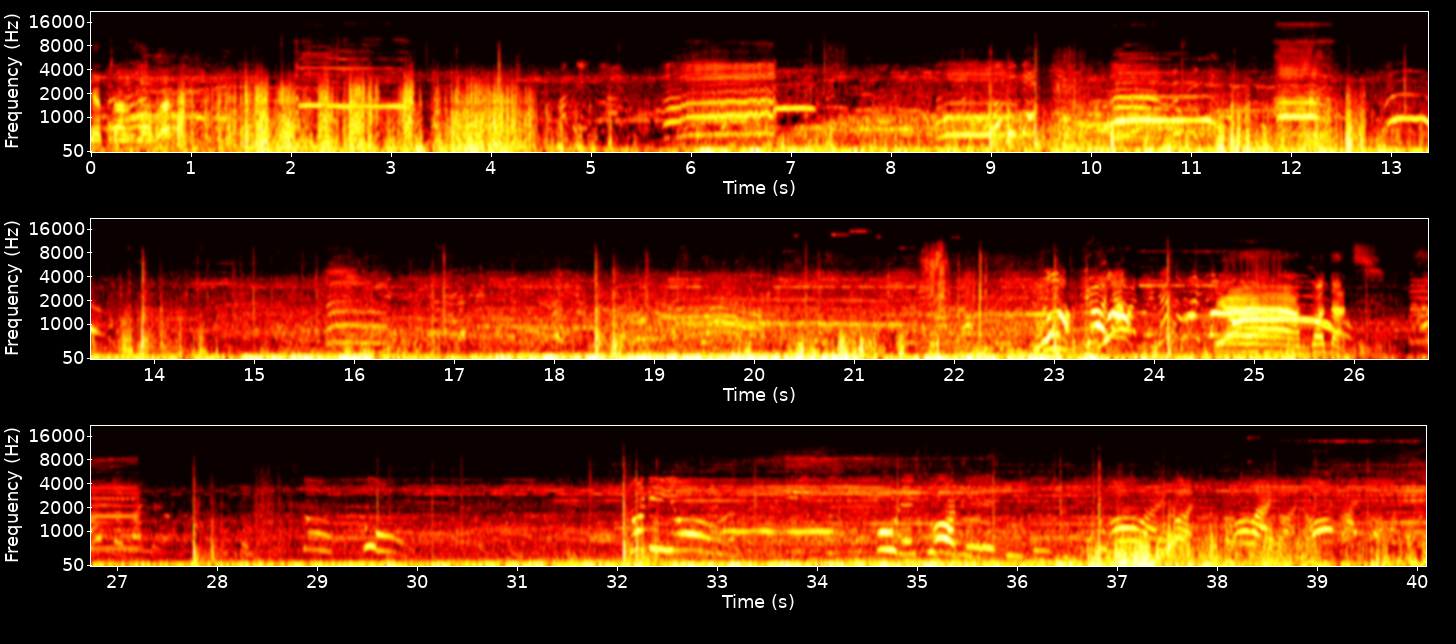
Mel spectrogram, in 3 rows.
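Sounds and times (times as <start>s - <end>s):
crowd voices: 0.0s - 40.0s
fireworks bangs: 0.0s - 40.0s
firework bang: 8.5s - 17.1s, 17.9s - 19.4s.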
